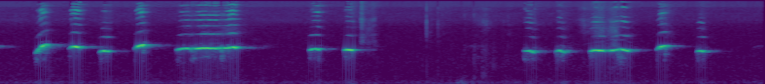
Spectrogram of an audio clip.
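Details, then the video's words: Pet cockatiel whistling its own version of Jingle Bells: clear, pure whistled notes, short and slurred, some rising into sustained tones, in two phrases separated by a quiet pause. "Cockatiel singing beautifully 😍 jingle bells"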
